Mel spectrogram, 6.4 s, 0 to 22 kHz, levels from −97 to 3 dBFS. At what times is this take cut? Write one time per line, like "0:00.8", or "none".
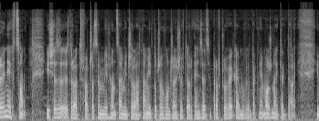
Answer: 0:01.4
